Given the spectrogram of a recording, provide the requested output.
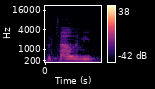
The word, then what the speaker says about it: Ptolemy: Ptolemy spelled with a P. PT. Don't ask me where they get that from, but it's PT. That's how it begins.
